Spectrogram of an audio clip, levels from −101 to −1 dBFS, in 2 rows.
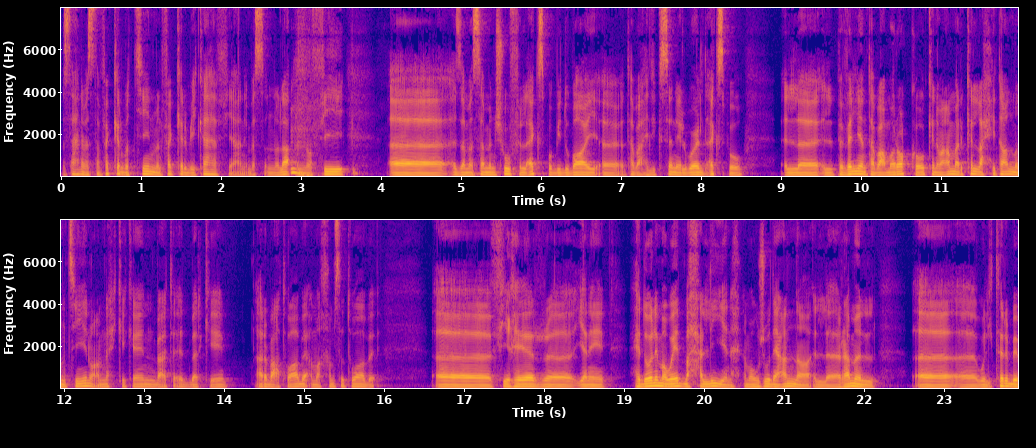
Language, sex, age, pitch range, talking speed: English, male, 20-39, 90-105 Hz, 140 wpm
